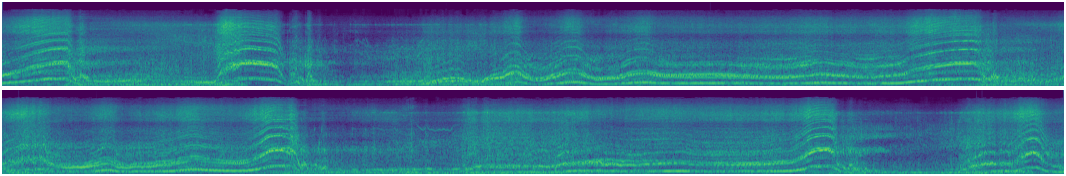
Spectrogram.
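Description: FPV racing drone's brushless motors and propellers whining, heard from its onboard camera. The pitch swoops up and down with the throttle, with several sharp rising punches.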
